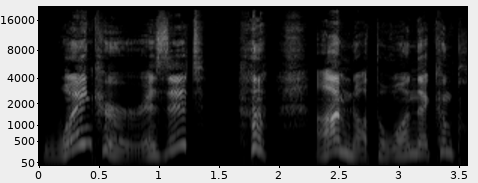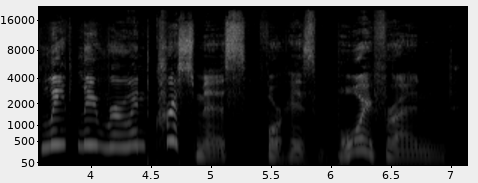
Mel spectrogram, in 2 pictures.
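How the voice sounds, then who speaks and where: A woman's voice: mid-range voice, huge pitch swings, takes it slowly, fairly bright tone, no room sound, studio quality, full character voice. A woman voicing a smug, impatient male angel with a brash, sarcastic, exasperated manner in a storybook reading. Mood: smug, mocking.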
